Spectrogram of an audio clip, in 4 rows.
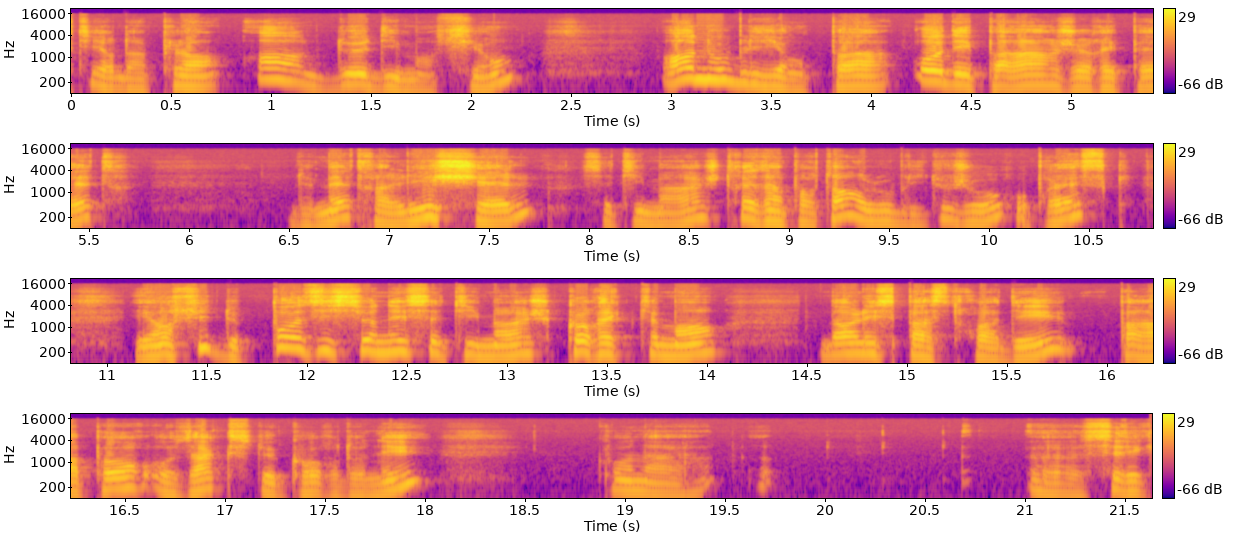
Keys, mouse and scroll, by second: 0.0-1.4 drag, 1.5-3.1 drag, 4.6 click, 14.4-15.8 drag, 16.9-18.2 drag, 19.4 click.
